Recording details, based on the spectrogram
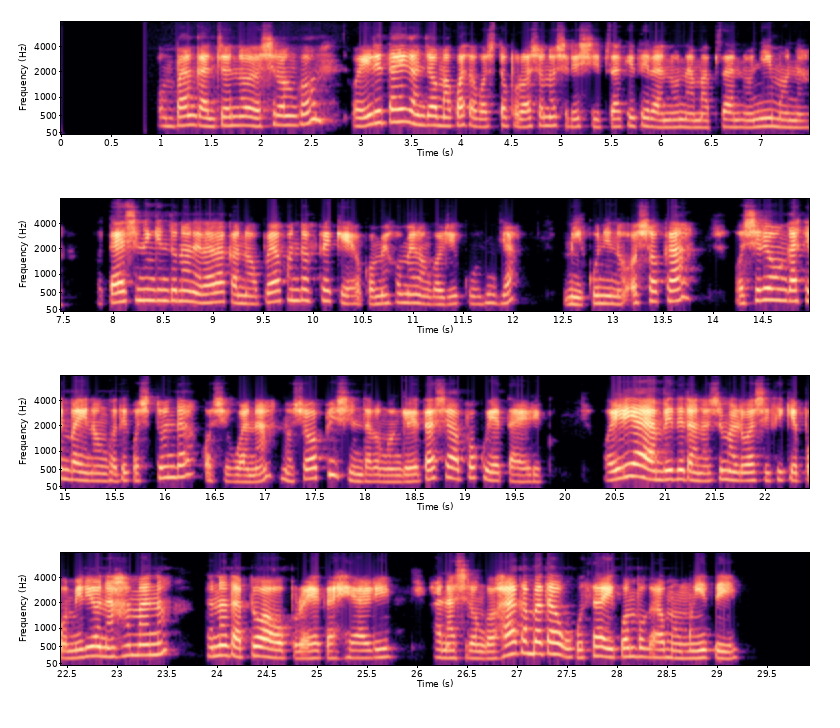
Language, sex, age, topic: Oshiwambo, female, 25-35, finance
